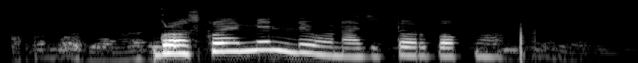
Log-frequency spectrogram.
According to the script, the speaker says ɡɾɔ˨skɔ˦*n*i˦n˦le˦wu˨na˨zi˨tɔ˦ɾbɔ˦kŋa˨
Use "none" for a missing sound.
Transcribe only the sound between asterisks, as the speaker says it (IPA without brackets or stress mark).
m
